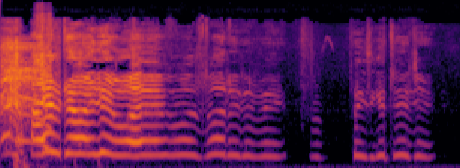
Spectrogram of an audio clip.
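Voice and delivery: very high, laugh-filled talk through giggles. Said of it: "I don't know why that set me off".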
